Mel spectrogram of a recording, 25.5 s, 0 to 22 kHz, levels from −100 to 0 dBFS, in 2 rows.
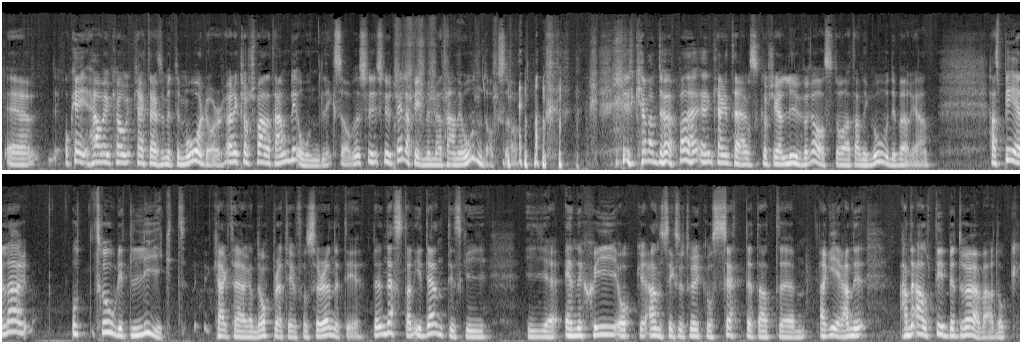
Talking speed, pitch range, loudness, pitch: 185 wpm, 140-195 Hz, -17 LUFS, 165 Hz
